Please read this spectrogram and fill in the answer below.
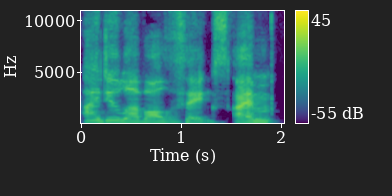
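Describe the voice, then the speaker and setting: A woman's voice: on the high side, measured pace. A woman from the American South chatting casually as a guest on a stream. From southern United States. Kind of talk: casual chat.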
